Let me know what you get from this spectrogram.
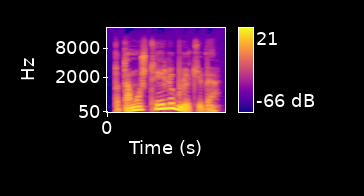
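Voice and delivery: ordinary delivery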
